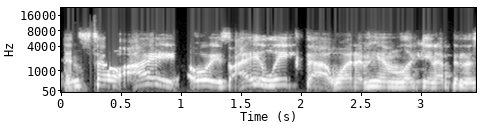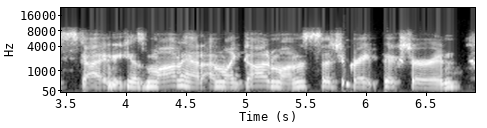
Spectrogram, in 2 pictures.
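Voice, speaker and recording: In an American accent, a woman talks at a moderate pace with a bright, sharp, medium-pitched voice, vocal fry and ordinary pitch variation. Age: 40s. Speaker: author and granddaughter of a UFO witness. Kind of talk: interview.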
